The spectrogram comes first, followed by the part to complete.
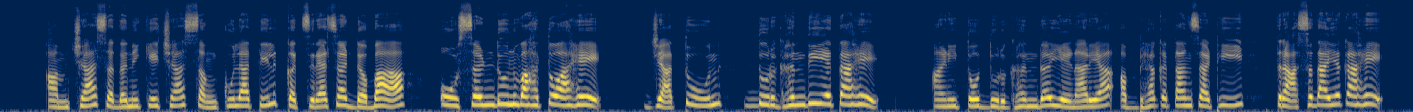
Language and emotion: Marathi, disgusted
